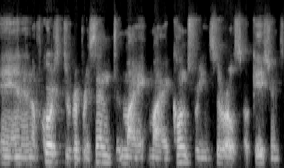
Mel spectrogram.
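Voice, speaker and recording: A man with a Spanish accent at a moderate pace. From Mexico. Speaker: songwriter and musician. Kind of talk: interview.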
